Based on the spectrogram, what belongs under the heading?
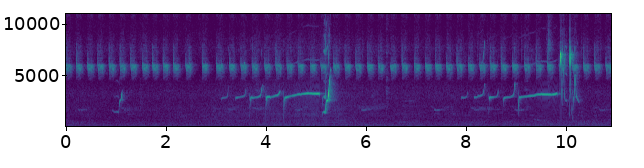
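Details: Bimoli song in two phrases: stepped upward notes leading into a sustained high whistle that ends in a loud sharp rising flourish, above a constant rhythmic cricket background.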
